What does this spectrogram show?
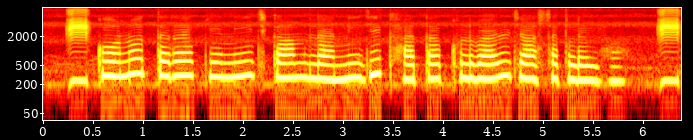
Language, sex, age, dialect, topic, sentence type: Magahi, female, 25-30, Western, banking, statement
